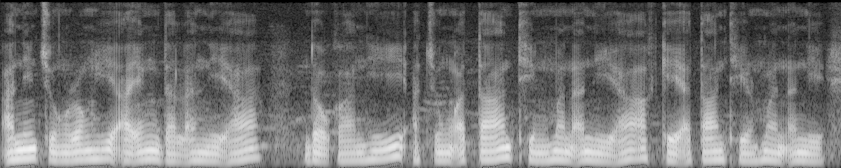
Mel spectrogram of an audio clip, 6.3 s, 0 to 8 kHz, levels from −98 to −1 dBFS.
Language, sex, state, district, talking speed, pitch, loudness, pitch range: Mizo, male, Mizoram, Aizawl, 255 wpm, 95 Hz, -16 LUFS, 90-105 Hz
